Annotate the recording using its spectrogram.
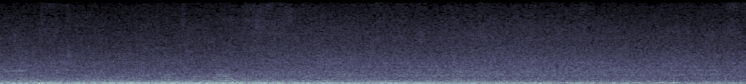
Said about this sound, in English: So, a little more, we'll wait for the cars to go by again before I ask the next question.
